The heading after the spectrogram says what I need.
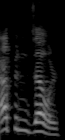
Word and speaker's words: Appenzeller: Well, try to pronounce it. Appenzeller.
